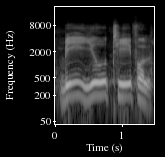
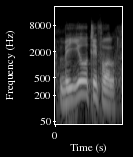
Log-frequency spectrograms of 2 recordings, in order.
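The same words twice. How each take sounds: First: ब्यूटीफुल slowly broken into four parts; split into syllables. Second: Said in the usual way. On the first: Shown as a demonstration. Teacher counting parts of a word for students, ब्यूटीफुल syllable by syllable. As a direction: stretch each syllable of ब्यूटीफुल, bi-yu-ti-ful. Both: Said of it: "चार part हुए".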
